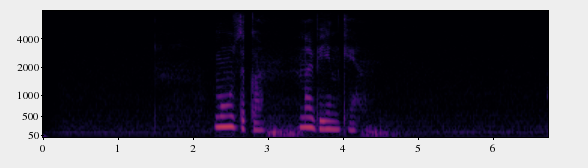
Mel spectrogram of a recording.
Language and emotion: Russian, sad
